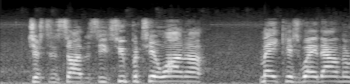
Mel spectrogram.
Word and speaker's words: Tijuana: Tijuana, that's how you pronounce it.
